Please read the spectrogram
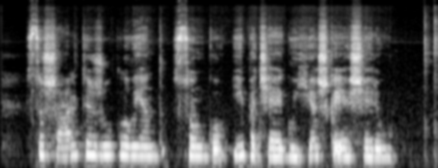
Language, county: Lithuanian, Alytus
